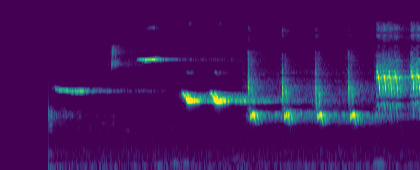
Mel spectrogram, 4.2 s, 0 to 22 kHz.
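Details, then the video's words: Thrush nightingale singing by the Emajõgi river in Tartu, Estonia, on 1 June 2018: a long thin whistle, a rising note, then a rapid series of sharp repeated clicking notes and a buzzy rattle at the end. "Ööbik Tartu emajõel 1.06.2018 - nightingale, Luscinia luscinia in Tartu Estonia"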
